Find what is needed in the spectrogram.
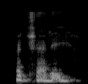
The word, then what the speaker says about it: Cecchetti: Roy Cecchetti. – Cecchetti. – No. You know what? We could leave this in because nobody knows, but it's cha as in Cecchi and ca as in radicchio. – Cecchetti.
